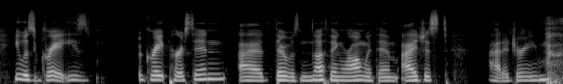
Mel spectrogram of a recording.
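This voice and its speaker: A normal speaking voice with an American accent moves at a moderate pace in a very clean, dry, close recording with a silent background and no echo. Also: woman, medium pitch for a woman, fairly even intonation. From San Francisco Bay Area, California. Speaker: artist. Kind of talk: casual chat.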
